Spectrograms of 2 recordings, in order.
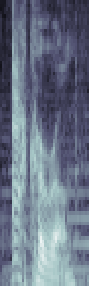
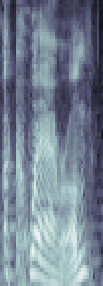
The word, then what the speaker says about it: Aqueron: mate to help me wow and it is acaron acaron it's not aqueron that's what I used to say and kic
